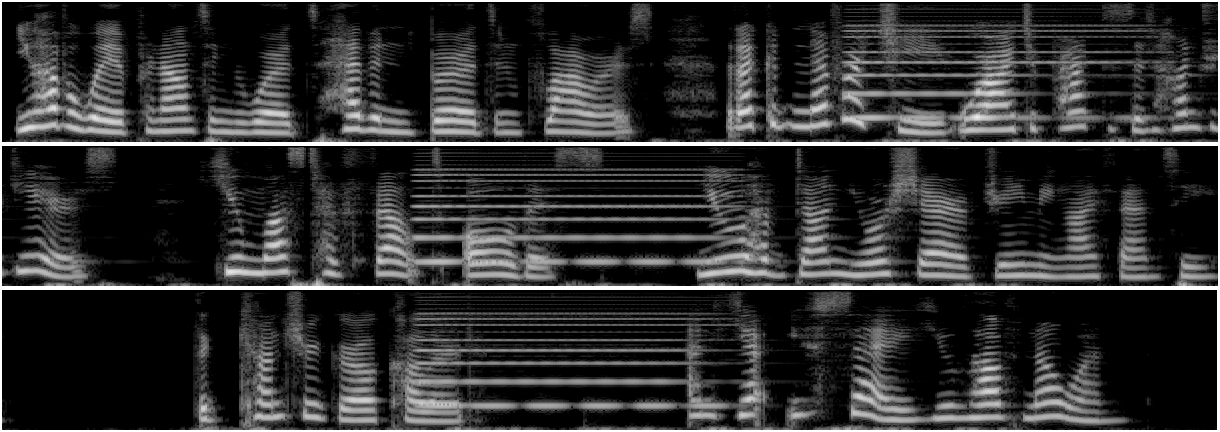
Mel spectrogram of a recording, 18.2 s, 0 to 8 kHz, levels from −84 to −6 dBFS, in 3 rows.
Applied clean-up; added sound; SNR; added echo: classical method log-MMSE.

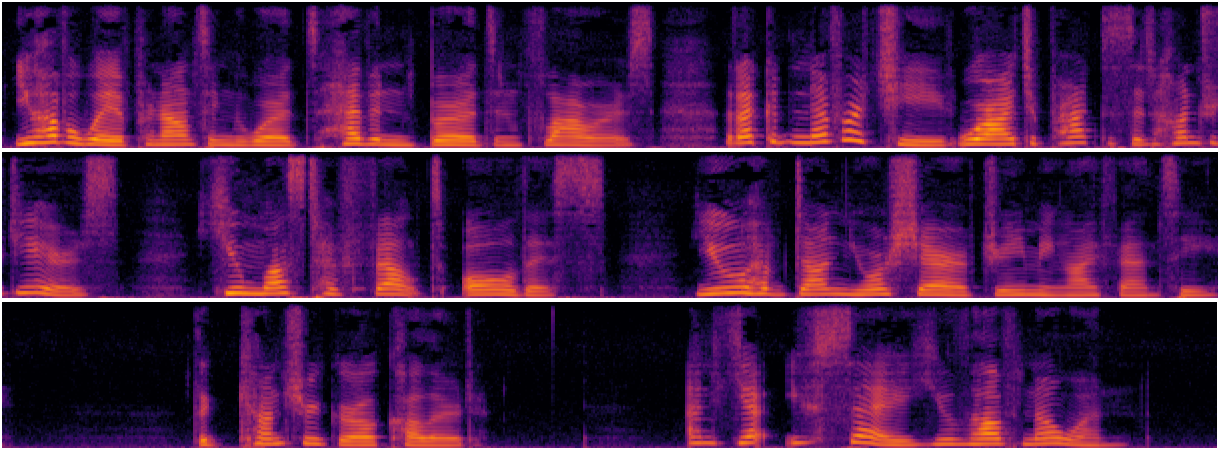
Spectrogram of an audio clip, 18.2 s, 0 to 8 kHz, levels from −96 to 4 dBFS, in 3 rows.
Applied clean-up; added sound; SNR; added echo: none; none; none; none.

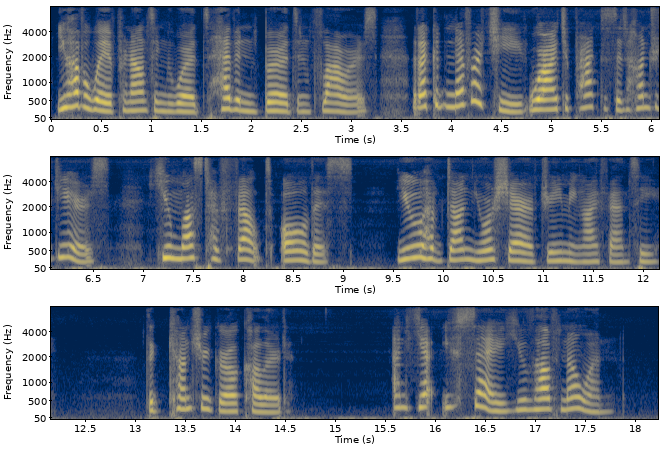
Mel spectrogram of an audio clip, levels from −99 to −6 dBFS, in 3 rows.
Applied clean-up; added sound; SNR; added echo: neural mask model Resemble Enhance denoiser.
